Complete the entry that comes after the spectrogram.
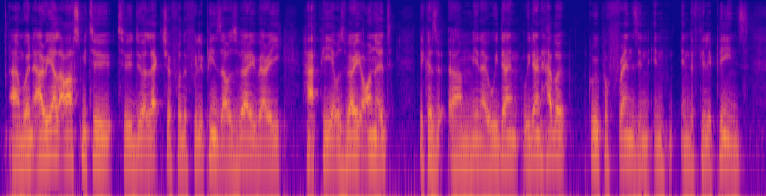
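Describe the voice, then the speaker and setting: Against a quiet background, a man talks at a fairly quick pace, his fairly low pitch held in monotone, flat intonation. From Turkey. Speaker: Kabbalah lecturer. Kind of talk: lecture. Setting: video call. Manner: halting, many filler sounds.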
